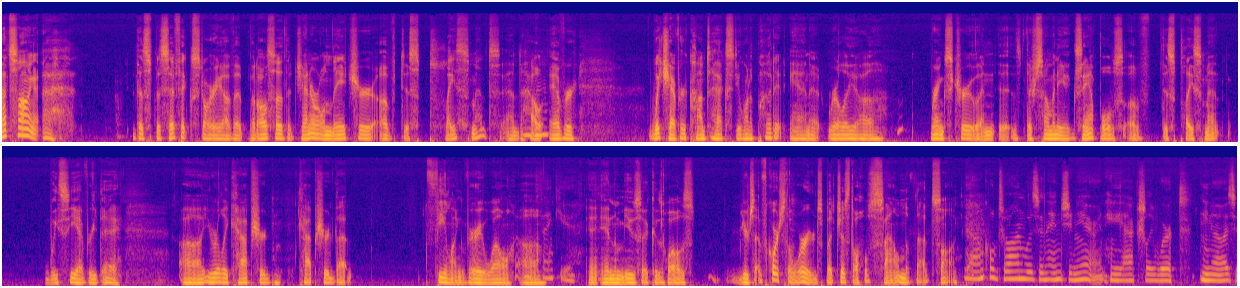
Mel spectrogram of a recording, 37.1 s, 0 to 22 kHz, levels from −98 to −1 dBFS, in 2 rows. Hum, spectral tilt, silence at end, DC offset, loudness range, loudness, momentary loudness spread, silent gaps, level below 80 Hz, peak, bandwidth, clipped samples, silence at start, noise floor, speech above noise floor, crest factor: none; -6 dB/octave; 0.05 s; under 0.1%; 5 LU; -23 LUFS; 12 LU; none; -48 dBFS; -2 dBFS; 15 kHz; under 0.1%; 0 s; -60 dBFS; 38 dB; 20 dB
